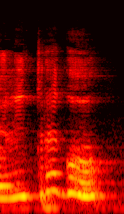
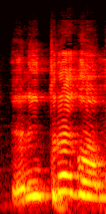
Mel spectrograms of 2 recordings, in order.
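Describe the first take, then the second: First: Said in the usual way. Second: Entregou said louder with a firm fall; stress on entregou. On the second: Shown as a demonstration. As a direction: lean on entregou and land it firmly. (ênfase em entregou, mais forte e descendo)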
